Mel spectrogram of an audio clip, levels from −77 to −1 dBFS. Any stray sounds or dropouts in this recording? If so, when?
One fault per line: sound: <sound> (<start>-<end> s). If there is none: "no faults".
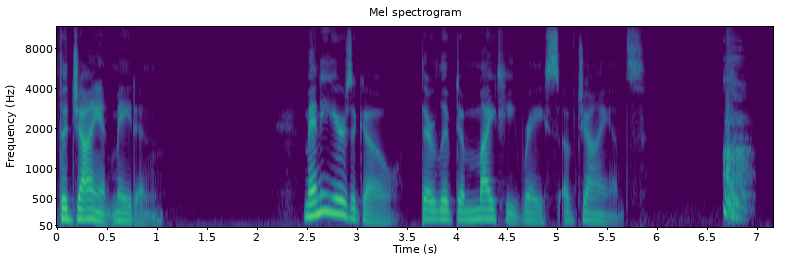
sound: cough (6.6-7.0 s)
